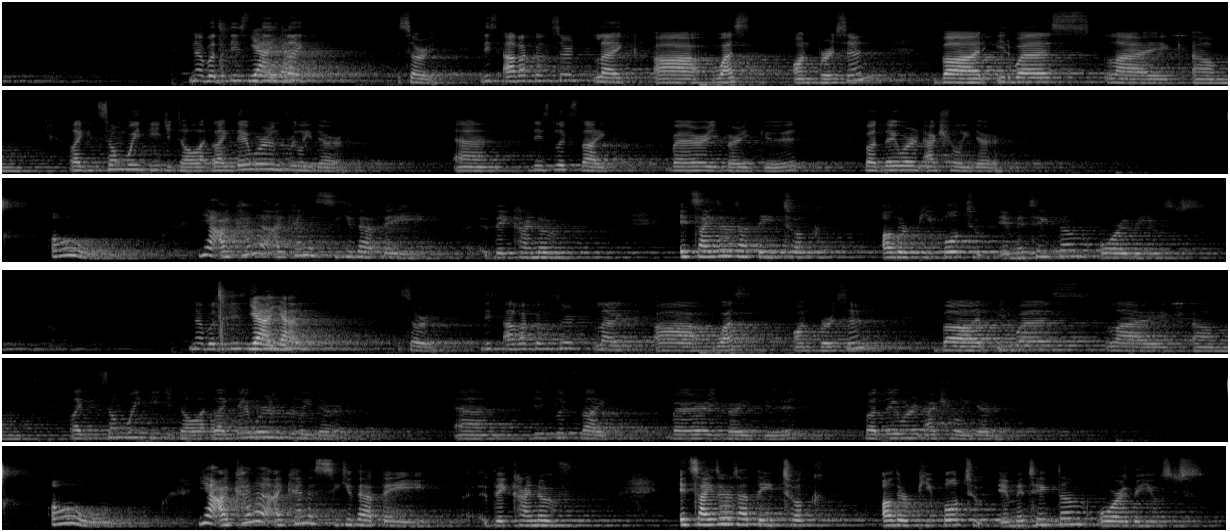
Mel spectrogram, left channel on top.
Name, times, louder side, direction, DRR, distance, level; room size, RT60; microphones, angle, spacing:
voice 1, 1.8-3.0 4.0-4.4 4.8-6.3 6.5-7.5 7.9-12.5 12.9-15.7 16.8-17.2 17.5-18.6 18.9-20.2 20.9-22.3, left 3 dB, 75° left, 9 dB, 0.8 m, -35 dB
voice 2, 2.5-3.0 24.5-24.6 25.0-25.7 26.5-28.8 29.3-30.2 30.8-31.0 31.3-32.7 33.3-36.5, right 4 dB, 50° right, 8 dB, 0.6 m, -31 dB
19.0 x 7.7 x 5.6 m, 2.9 s
head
